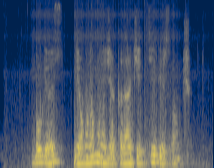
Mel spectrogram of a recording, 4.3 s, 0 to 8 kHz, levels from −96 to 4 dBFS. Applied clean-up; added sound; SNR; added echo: neural separator model SepFormer DNS4.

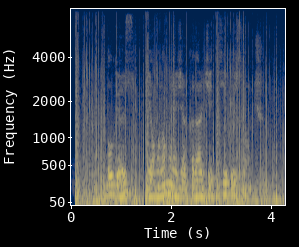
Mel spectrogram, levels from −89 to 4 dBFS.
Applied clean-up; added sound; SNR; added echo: none; Wind; 3 dB; reverberation time 0.3 s.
